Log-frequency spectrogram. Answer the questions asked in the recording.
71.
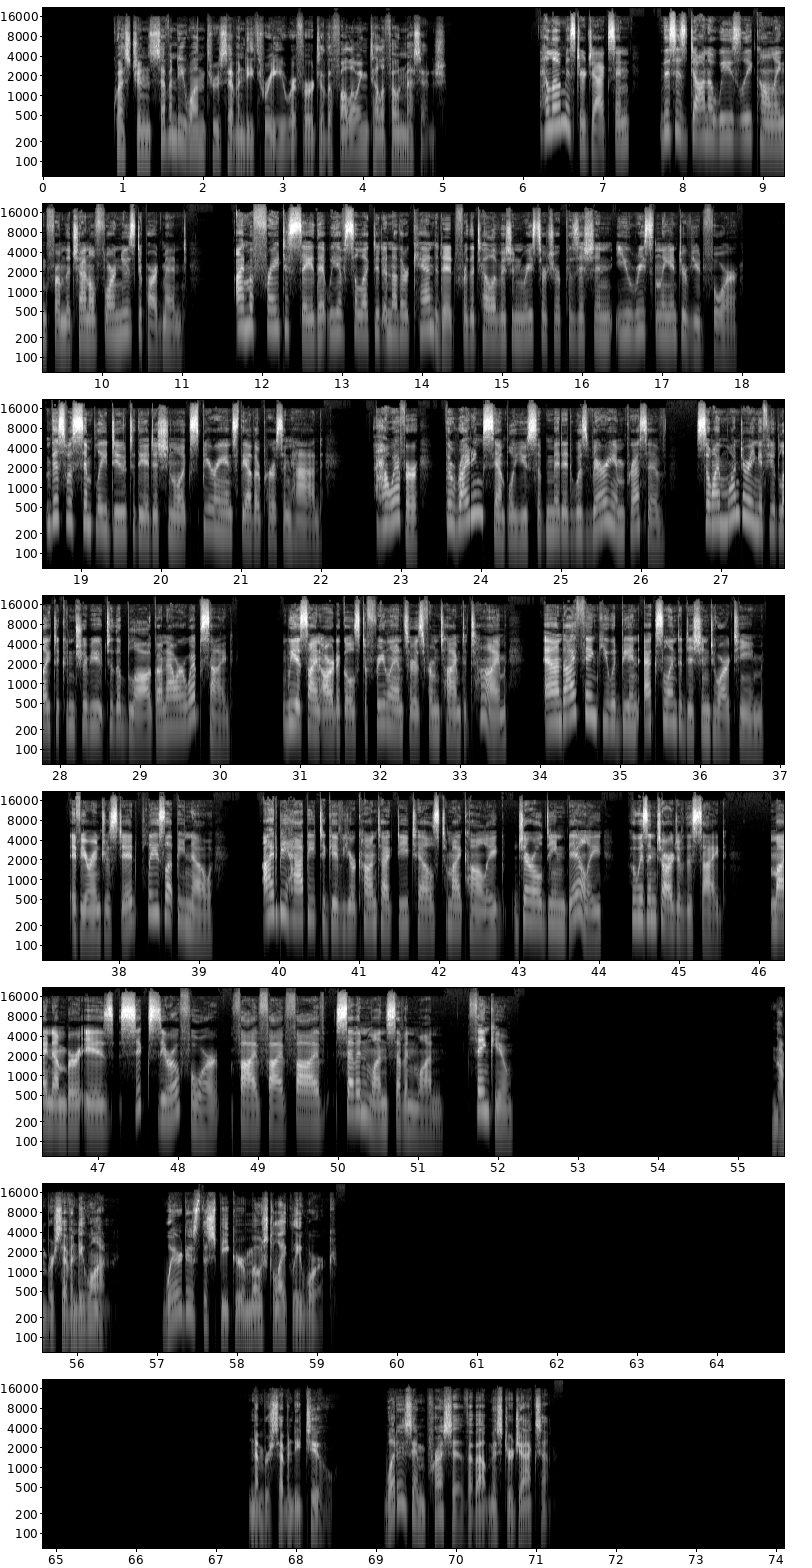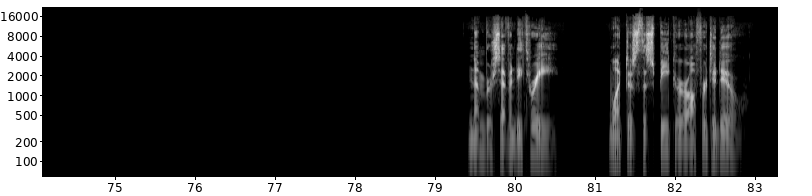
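At a television station
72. His writing sample
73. Give his contact details to a colleague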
